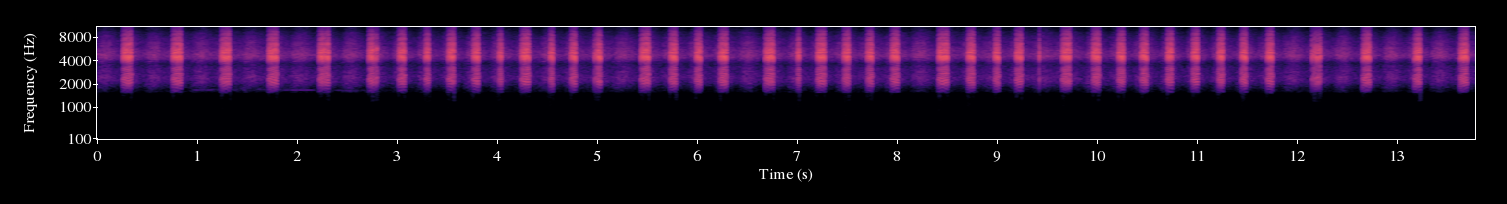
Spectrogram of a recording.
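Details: Cicada producing a long run of evenly spaced, shrill buzzy bursts, about two per second, loud and regular over a soft high drone.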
